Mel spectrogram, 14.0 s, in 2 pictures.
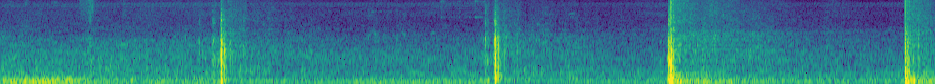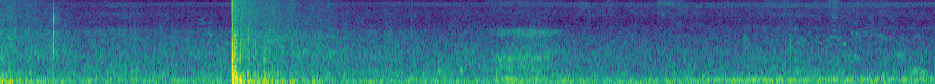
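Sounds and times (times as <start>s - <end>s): firework booms: 1.5s - 2.3s, 3.6s - 10.1s.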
